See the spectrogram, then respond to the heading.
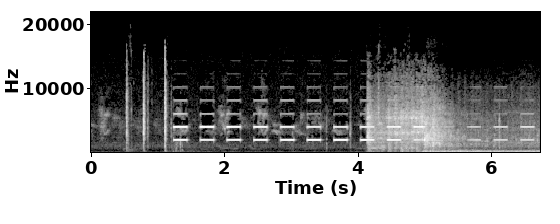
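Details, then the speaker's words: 1999 Mercedes E55 AMG after fitting a junkyard coil pack on cylinder 4 to cure a misfire: about eight chime beeps, then it cranks, catches and settles to an even idle with no stumble; no longer feels like it is misfiring. "So it doesn't feel like it's misfiring and reversing out. And that was the main thing."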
